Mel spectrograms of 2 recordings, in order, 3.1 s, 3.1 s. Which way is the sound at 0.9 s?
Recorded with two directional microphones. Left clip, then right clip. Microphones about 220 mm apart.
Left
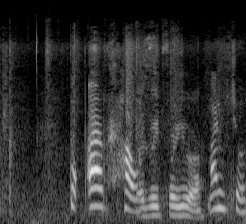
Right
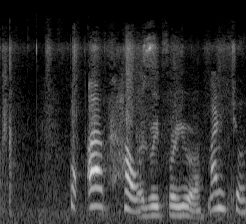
25° left (ahead or behind).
